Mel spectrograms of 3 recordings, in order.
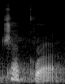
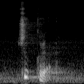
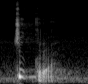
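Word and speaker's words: chukra (चक्र): And that's okay, but the Sanskrit pronunciation of the word is actually chukra, chukra. So when you hear chakra, it's kind of a blend of the two, the Sanskrit pronunciation and the American English pronunciation.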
